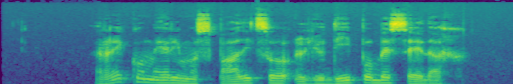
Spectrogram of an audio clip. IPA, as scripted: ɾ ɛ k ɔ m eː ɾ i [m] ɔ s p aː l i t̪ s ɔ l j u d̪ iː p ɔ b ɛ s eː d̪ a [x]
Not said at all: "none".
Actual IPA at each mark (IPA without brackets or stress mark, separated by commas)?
m, x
